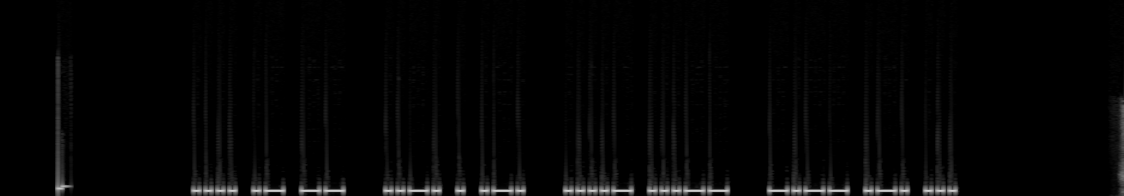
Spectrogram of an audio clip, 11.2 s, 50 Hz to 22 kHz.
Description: Morse code, heard as a keyed tone, about 20 wpm, 700 Hz. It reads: HAM FER 43 YRS
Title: Practice QSO - Exchange 3 - More Info - 20wpm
